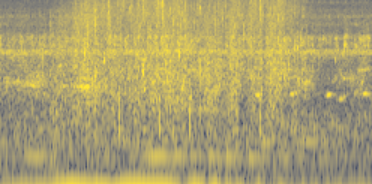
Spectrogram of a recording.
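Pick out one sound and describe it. Footsteps rustle through dense leafy undergrowth.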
